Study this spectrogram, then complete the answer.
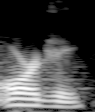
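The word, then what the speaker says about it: Orji: Alex orgy Subs in everyone spam orgy that's how it's pronounced Chris does not believe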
